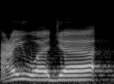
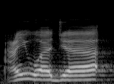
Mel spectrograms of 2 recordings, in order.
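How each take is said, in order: No difference in how they are said.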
